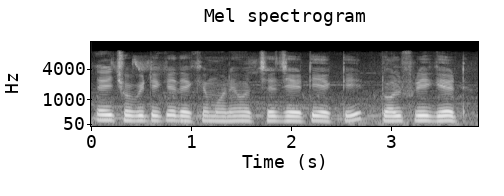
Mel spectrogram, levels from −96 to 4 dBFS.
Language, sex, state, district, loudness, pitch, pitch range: Bengali, male, West Bengal, Cooch Behar, -14 LUFS, 145 Hz, 145-155 Hz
